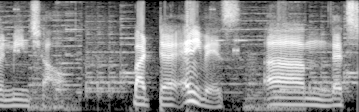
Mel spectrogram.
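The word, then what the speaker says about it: Mienshao: And by the way, yes, it's actual pronunciation is meansho, not mesh or mianfu as people like to call it.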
